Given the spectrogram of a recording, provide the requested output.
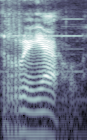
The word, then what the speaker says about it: real: You owe me 130 real. He pronounces it with the R with a mock aristocratic accent.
